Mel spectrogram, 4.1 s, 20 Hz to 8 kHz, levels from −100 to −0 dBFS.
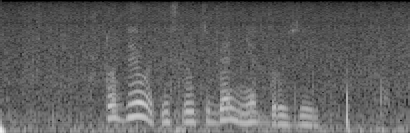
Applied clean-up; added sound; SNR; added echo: none; none; none; none.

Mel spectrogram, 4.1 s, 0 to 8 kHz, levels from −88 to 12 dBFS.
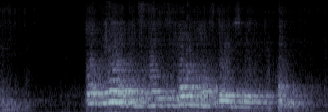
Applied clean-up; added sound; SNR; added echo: neural separator model SepFormer DNS4.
